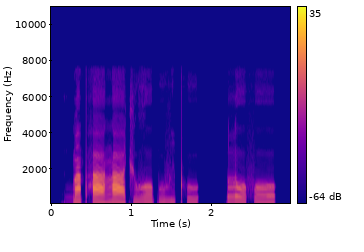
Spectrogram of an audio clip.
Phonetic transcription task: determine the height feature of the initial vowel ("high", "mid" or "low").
low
